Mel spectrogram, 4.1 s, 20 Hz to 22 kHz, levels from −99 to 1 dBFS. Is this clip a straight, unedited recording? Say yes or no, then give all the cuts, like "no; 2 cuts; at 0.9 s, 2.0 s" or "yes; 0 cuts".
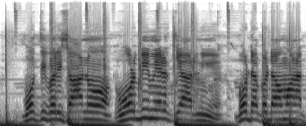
no; 2 cuts; at 1.5 s, 3.0 s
